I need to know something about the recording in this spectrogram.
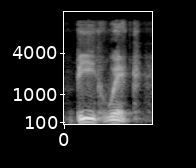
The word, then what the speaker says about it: BWIC: portfolio's end liquidated them bwic pronounced B Wick came into common use an acronym for bid wanted in competition investors were informed of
